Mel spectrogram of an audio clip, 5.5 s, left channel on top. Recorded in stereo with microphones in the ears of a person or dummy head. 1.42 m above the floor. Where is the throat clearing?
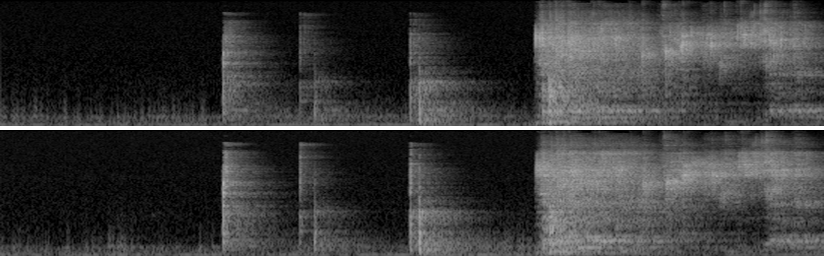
No throat clearing in this recording.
